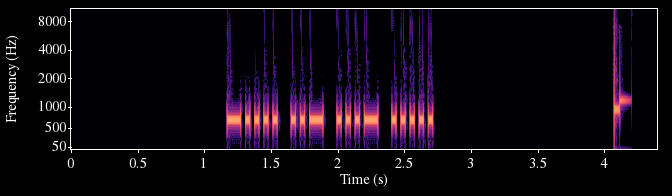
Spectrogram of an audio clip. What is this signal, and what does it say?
Morse code, heard as a keyed tone, about 36 wpm, 700 Hz. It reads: 6UV5
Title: Four Challenging Letter-Number Combinations 35wpm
